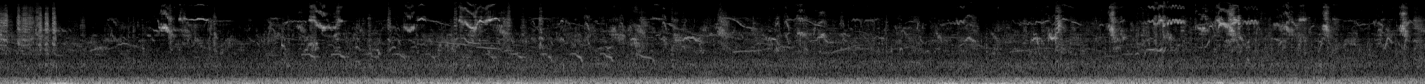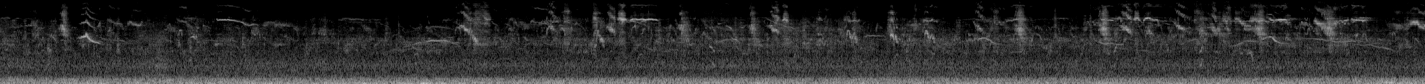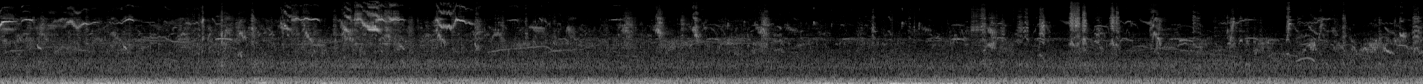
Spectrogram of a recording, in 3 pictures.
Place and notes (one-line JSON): {"title": "Crewe St, Seahouses, UK - Flocking starlings ...", "date": "2018-11-04 07:10:00", "description": "Flocking starlings ... lots of mimicry ... clicks ... squeaks ... creaks ... whistles ... bird calls from herring gull ... lesser black-backed gull ... lavaliers clipped to a sandwich box ... background noise ... some wind blast ...", "latitude": "55.58", "longitude": "-1.65", "timezone": "Europe/London"}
